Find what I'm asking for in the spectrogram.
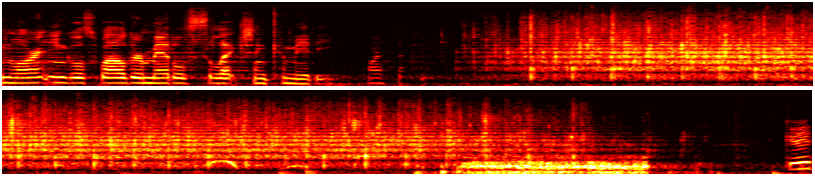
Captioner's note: applause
